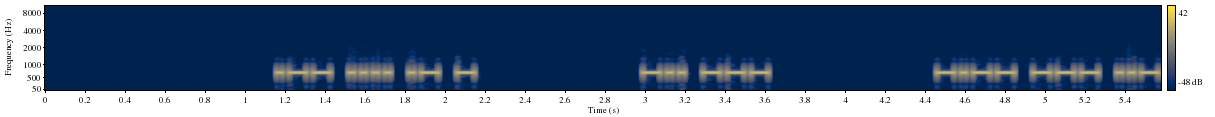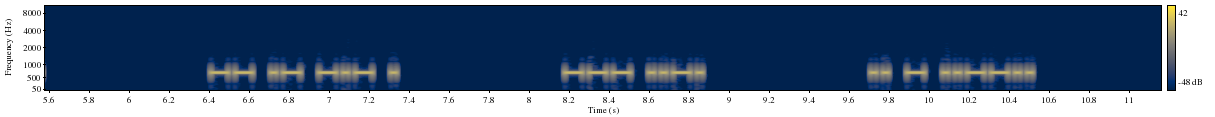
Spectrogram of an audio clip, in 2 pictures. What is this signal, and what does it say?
Morse code, heard as a keyed tone, about 40 wpm, 700 Hz. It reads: WHAT DO YOU MAKE OF IT?
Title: 4x Word-Spacing - Sentences from Top 100 Words - 40wpm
